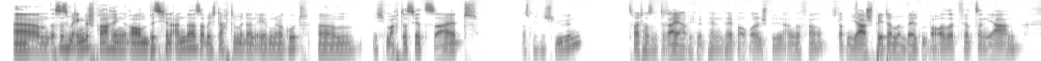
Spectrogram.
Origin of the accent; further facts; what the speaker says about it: Darmstadt, Hesse, Germany; Das eine ist, wo ich herkomme. Das ist das etwas weniger schöne Darmstadt bei Frankfurt.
